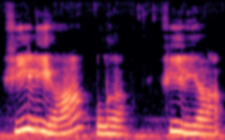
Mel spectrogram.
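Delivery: «Филиал» растянуто, «фи-ли-ал»; раздели «Филиал» на отчётливые слоги; показ по слогам. Shown as a demonstration. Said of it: "Тоже здесь нет ничего сложного". («Филиал» медленно, с долгим «а»)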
